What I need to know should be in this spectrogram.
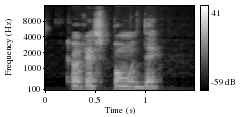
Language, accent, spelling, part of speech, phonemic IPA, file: French, Canada, correspondaient, verb, /kɔ.ʁɛs.pɔ̃.dɛ/, LL-Q150 (fra)-correspondaient.wav
- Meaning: third-person plural imperfect indicative of correspondre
